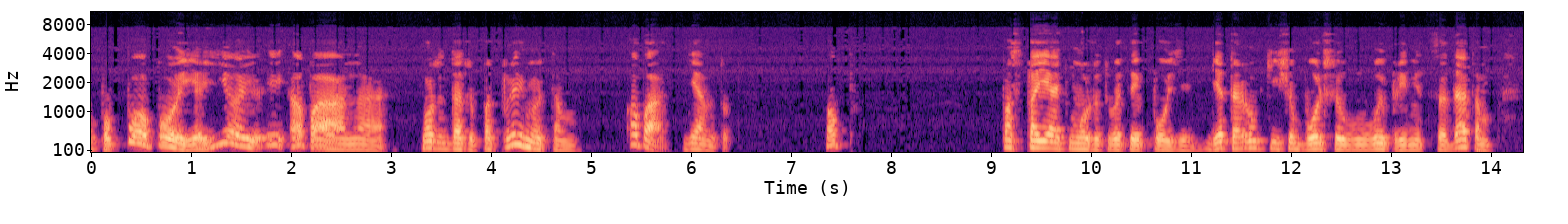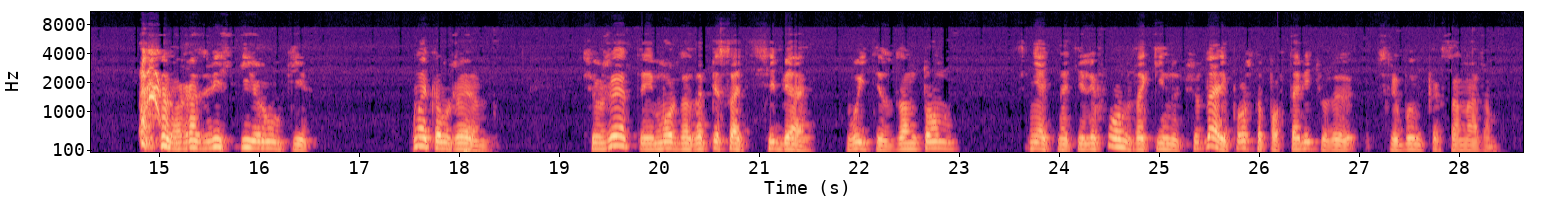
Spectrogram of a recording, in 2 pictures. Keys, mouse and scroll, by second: 19.8-21.5 drag, 27.0-28.2 middle drag.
